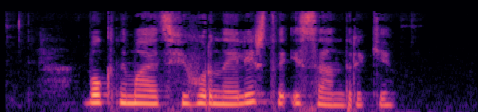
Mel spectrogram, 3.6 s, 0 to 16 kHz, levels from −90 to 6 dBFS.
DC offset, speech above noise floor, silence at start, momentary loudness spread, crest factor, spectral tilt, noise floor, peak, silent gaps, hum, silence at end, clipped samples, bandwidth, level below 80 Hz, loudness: under 0.1%; 46 dB; 0.65 s; 14 LU; 20 dB; -5 dB/octave; -69 dBFS; -6 dBFS; none; none; 0.65 s; under 0.1%; 11.5 kHz; -58 dBFS; -24 LUFS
